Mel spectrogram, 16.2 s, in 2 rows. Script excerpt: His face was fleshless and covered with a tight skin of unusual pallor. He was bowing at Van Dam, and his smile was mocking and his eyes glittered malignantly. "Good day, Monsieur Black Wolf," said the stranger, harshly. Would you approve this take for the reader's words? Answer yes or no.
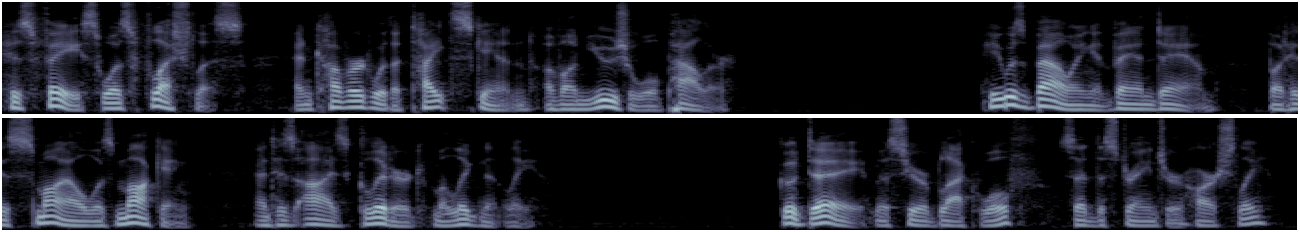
no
